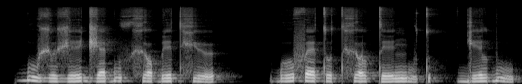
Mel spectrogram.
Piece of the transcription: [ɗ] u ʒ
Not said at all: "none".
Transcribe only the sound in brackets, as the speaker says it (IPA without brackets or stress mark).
ɠ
